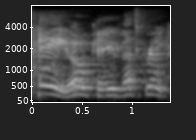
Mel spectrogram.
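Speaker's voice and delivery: high, amused "hey, okay"; amused homeowner. Retold or imitated. Neighbor at the door, amused and won over, high. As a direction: play the neighbor warming up to the pitch. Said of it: "They're going".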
